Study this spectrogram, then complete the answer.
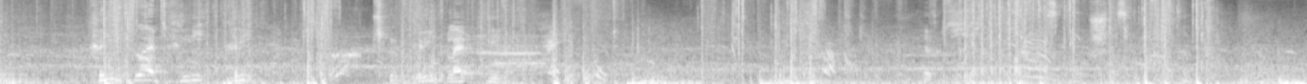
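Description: Gunshots crack in sharp bursts.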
